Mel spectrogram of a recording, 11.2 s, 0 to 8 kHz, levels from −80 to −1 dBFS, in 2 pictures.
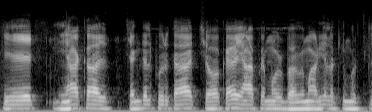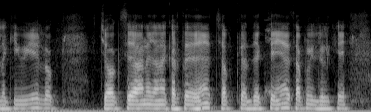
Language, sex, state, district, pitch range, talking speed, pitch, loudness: Hindi, male, Chhattisgarh, Bastar, 100-110 Hz, 165 wpm, 105 Hz, -22 LUFS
